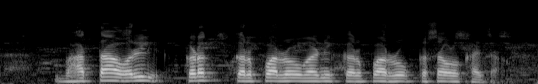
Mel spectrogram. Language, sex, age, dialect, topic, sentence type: Marathi, male, 36-40, Standard Marathi, agriculture, question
